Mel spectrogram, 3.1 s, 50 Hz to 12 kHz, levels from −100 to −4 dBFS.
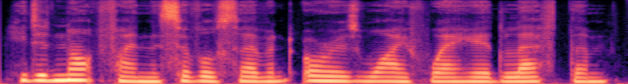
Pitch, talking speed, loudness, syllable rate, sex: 180 Hz, 285 wpm, -17 LUFS, 6.1 syllables/s, female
